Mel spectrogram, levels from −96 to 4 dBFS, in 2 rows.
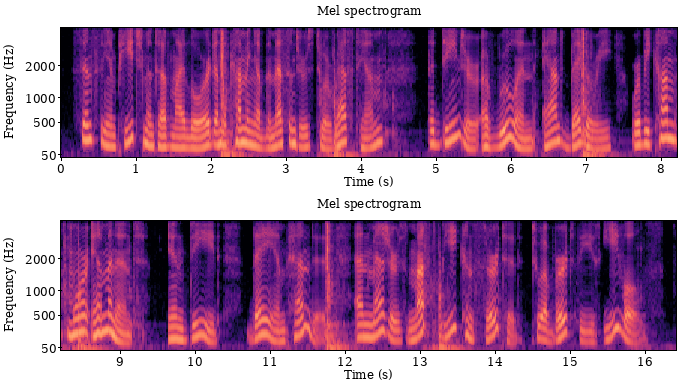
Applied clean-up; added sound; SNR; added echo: none; Slam; 13 dB; none.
